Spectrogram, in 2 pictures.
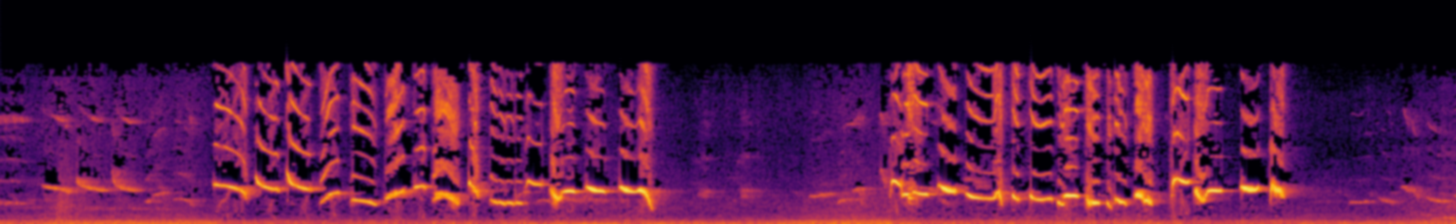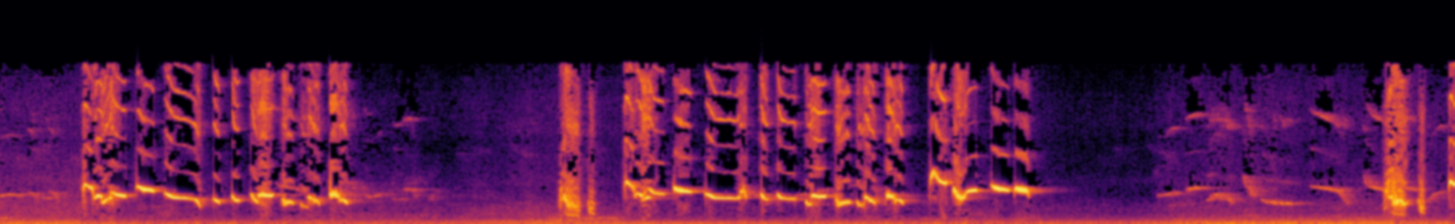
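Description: Oriental magpie-robin (kacer) singing in loud bouts of rapid, varied whistled notes that slide up and down. There are four bouts of a few seconds each with short pauses between them, and a fifth starts near the end.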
